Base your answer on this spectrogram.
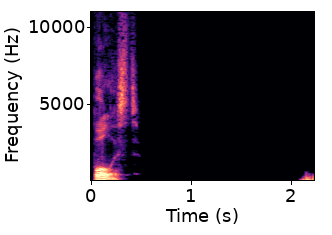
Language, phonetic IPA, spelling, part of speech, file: Russian, [ˈpoɫəsʲtʲ], полость, noun, Ru-полость.ogg
- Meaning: cavity (hollow area within the body)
